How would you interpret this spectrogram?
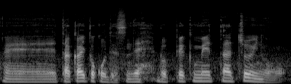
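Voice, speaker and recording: A man's voice: mid-range voice, moderate pace, vocal fry, over a noisy crowd. A man giving casual vlog narration as a ham radio hobbyist, often muttering hesitantly to himself. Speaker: amateur radio hobbyist and vlogger.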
